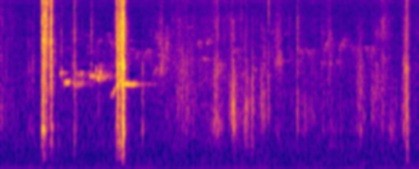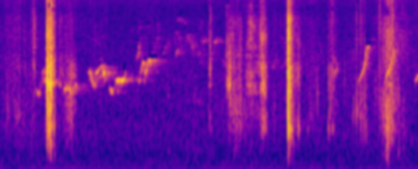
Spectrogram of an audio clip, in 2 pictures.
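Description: Scattered sharp clicks and knocks of a folding shovel and a trouser belt being handled as the shovel is slid onto the belt, with a few bird chirps in between.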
